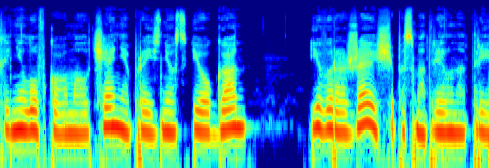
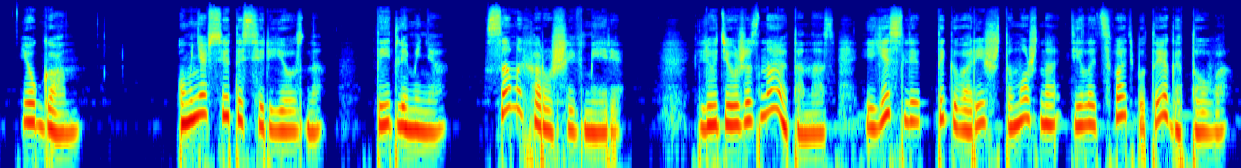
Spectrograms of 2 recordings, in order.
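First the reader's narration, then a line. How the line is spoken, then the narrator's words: Calm reply. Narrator (Russian): Трина спокойно ответила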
